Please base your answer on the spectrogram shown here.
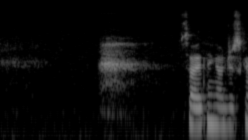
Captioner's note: sigh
